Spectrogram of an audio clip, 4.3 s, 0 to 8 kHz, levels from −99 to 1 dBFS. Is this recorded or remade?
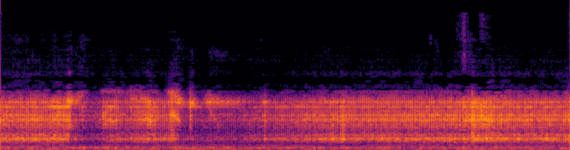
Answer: remade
